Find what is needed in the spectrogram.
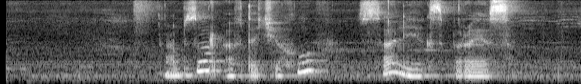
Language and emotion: Russian, sad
